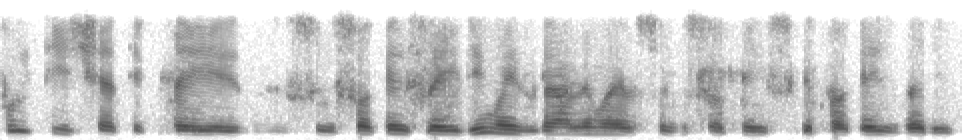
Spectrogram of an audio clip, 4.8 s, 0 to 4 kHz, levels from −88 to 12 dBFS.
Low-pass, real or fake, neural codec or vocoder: 3.6 kHz; real; none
